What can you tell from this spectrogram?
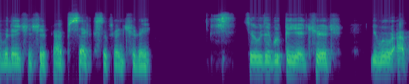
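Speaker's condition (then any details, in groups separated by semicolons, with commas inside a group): Cerebral palsy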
